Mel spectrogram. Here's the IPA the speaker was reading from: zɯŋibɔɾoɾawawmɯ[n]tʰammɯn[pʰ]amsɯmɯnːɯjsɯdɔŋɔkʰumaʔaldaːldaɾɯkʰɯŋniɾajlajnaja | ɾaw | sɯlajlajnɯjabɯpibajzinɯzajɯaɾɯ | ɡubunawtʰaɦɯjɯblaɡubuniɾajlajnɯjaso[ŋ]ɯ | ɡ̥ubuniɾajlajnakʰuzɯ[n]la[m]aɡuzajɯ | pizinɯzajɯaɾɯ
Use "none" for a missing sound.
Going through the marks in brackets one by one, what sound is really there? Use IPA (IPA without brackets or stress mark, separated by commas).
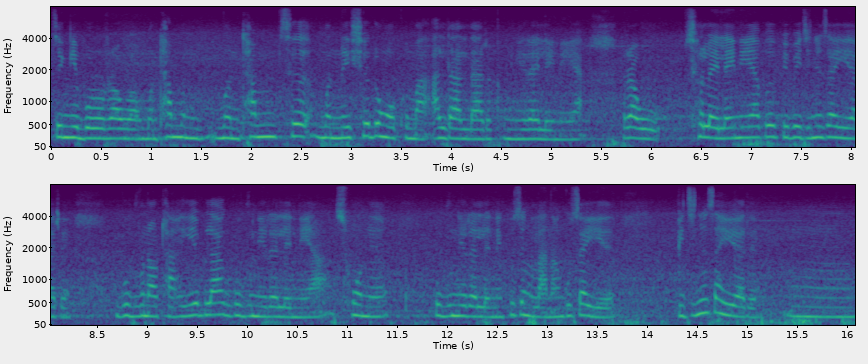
n, tʰ, n, ŋ, n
